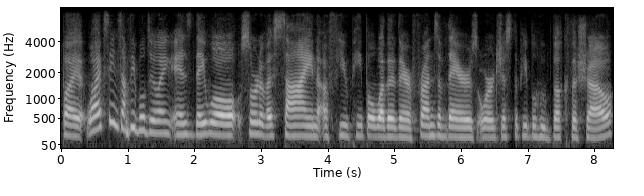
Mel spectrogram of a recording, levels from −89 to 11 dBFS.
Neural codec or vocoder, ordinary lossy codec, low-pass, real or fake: codec, 16 kHz, 0.5 kbps, X-Codec, WavLM features, trained on Multilingual LibriSpeech; Opus, 32 kbps; 7.2 kHz; fake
